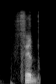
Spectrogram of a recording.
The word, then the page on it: fib: British English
